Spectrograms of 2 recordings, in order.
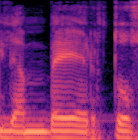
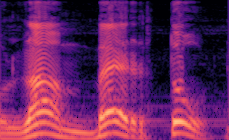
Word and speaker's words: Lamberto: Poi bisognerebbe avvertire la signora Zanzi di non tenere così lunga la seconda sillaba di Lamberto smorzando la terza.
